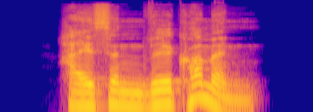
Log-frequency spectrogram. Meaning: inflection of willkommen heißen: 1. first/third-person plural present 2. first/third-person plural subjunctive I
- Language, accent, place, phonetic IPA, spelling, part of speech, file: German, Germany, Berlin, [ˌhaɪ̯sn̩ vɪlˈkɔmən], heißen willkommen, verb, De-heißen willkommen.ogg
